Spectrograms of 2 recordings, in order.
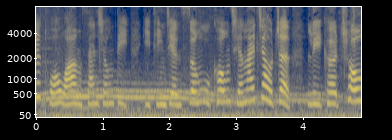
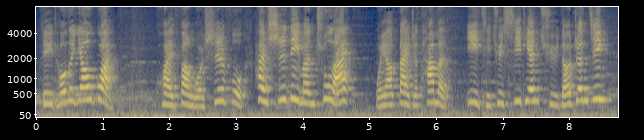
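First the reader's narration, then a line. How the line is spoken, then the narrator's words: Loud shouting. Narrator (Chinese): 孙悟空…大声的叫喊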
